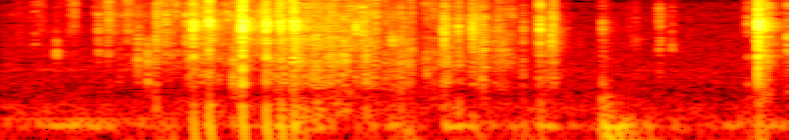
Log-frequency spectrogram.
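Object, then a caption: Bar soap. A utility blade cuts and scrapes through a solid rectangular blue bar soap that has been scored in a grid, making dry, crisp crunching and crinkly scraping sounds that are bright and mostly high. Small cubes crumble off the bar in a quick run of sharp little snaps, with a brief pause before a final sharp crack.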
